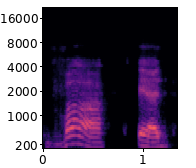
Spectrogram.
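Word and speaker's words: ועד: letter these three letters that's the u letter is pronounced as a v and it's va ed which is a nail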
